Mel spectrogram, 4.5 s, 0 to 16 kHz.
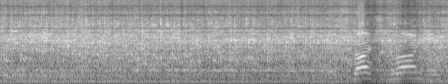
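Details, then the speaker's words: Sea Ray MerCruiser 5.0 V8 sterndrive idling steadily with no misfires, stumbles or knocks, sounds pretty good after fixing a distributor sensor no-start, trim switch and relay, shaft seals and new impeller; inner shift cable problem still affects reverse. "sounds pretty good."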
